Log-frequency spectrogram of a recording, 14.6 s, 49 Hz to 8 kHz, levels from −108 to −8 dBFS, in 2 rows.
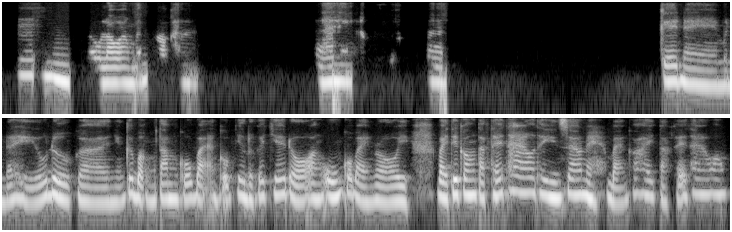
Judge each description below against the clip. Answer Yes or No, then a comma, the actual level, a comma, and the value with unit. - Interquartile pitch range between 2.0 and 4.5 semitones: Yes, average, 4.2 semitones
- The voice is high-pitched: Yes, high, 210 Hz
